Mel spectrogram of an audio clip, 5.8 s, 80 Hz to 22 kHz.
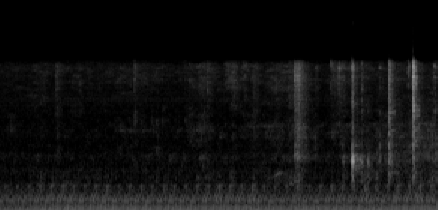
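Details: Audi A4 2.8 12V V6: deep, rough, tractor-like puffing rumble at start and sometimes while accelerating; exhaust leak just after the flex pipe, before the catalytic converter, leaving one bank open.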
